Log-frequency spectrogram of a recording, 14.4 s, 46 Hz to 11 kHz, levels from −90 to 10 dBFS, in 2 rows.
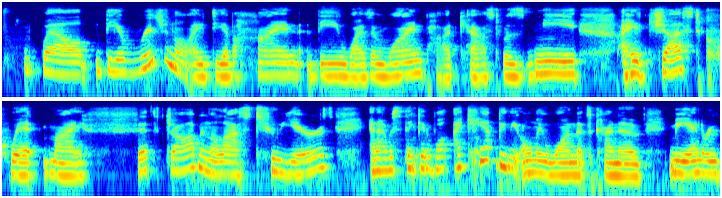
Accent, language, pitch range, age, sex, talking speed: American, English, 155-190 Hz, 30-49, female, 165 wpm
